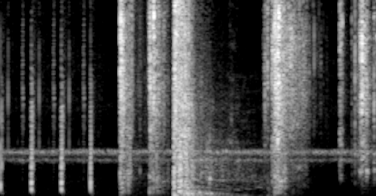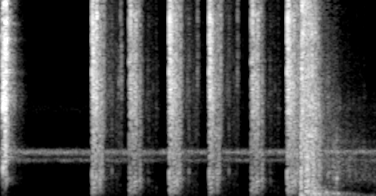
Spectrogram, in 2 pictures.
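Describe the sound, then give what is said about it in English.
Sniper rifle shots ring out as many sharp, loud cracks in irregular clusters. Several of the heavier reports carry booming tails, and a faint steady high tone hums beneath them. “Sniper rifle.”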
